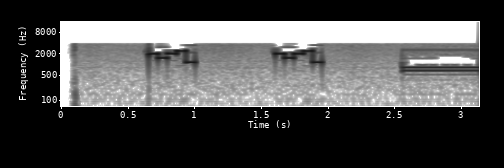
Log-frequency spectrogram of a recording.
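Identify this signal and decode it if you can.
Five-tone selective call (ZVEI), heard as quick runs of five tones, tones of about 70 ms. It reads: 85802 85802
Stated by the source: ZVEI five-tone selective call received on SDR.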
